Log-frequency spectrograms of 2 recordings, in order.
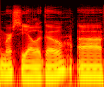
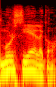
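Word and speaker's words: Murciélago: So I bought a 2003 Lamborghini Murcielago from the last... Correct pronunciation. That's very right. nice. Murcielago, yes.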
